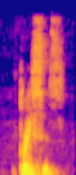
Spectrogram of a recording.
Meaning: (noun) 1. plural of brace 2. A device worn on the teeth to straighten them 3. Handcuffs
- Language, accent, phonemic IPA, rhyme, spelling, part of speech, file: English, Southern England, /ˈbɹeɪsɪz/, -eɪsɪz, braces, noun / verb, LL-Q1860 (eng)-braces.wav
